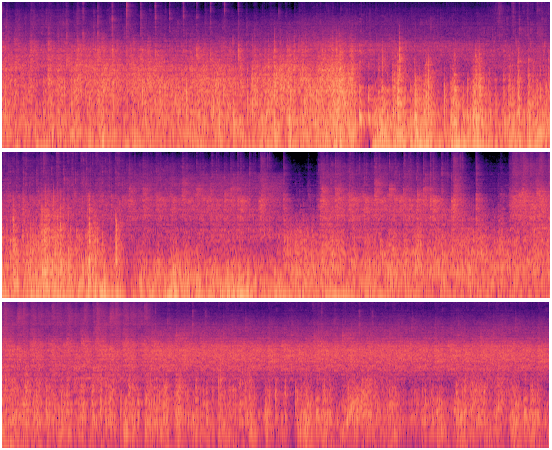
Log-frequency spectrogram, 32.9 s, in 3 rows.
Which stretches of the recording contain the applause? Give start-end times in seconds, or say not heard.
0.0-32.8.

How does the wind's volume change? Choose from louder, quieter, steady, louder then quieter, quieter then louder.
quieter.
